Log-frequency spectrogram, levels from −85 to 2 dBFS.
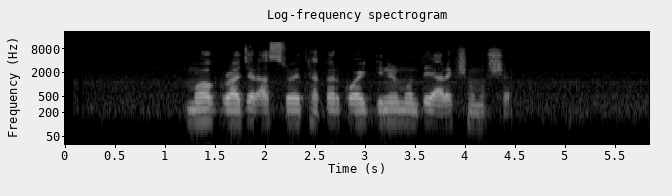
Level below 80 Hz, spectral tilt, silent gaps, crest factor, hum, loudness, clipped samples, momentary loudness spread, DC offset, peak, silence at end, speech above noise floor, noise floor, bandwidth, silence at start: under -90 dBFS; -2.5 dB/octave; none; 20 dB; none; -41 LUFS; under 0.1%; 10 LU; under 0.1%; -24 dBFS; 1.4 s; 30 dB; -71 dBFS; 11 kHz; 1.2 s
